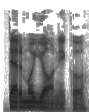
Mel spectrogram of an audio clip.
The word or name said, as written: termoionico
